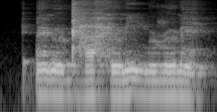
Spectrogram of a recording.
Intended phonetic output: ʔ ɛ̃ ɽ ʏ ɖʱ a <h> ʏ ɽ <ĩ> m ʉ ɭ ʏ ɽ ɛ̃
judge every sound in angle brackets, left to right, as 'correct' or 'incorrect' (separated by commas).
correct, correct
